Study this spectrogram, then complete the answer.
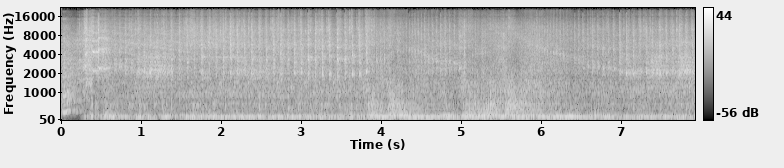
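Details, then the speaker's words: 1975 Corvette: engine runs but harsh grinding rasp persists over idle; starter stuck engaged on flywheel, later cured with two 1/16in shims under each starter bolt. "Why is the starter contacting the flywheel still?"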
